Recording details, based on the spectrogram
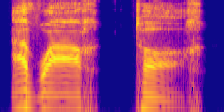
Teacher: we don't say the final T there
